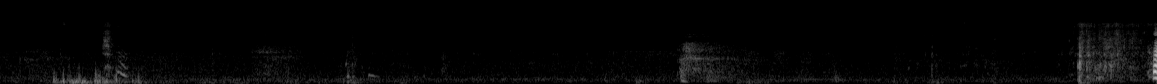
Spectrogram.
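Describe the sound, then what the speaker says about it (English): A child splashes in a backyard pool, with one strong splash early on and a few smaller sloshes later, ending in a sharp, loud splash. The sounds are close and broken by quiet gaps. "Oh, splash! Big splash."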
